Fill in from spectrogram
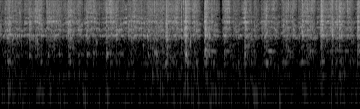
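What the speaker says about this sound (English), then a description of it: "I'm gonna stir that." Jell-O powder stirred into about two-thirds of a cup of boiling water, a faint, continuous swishing and light scraping of a utensil in a bowl, close up with no pauses.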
